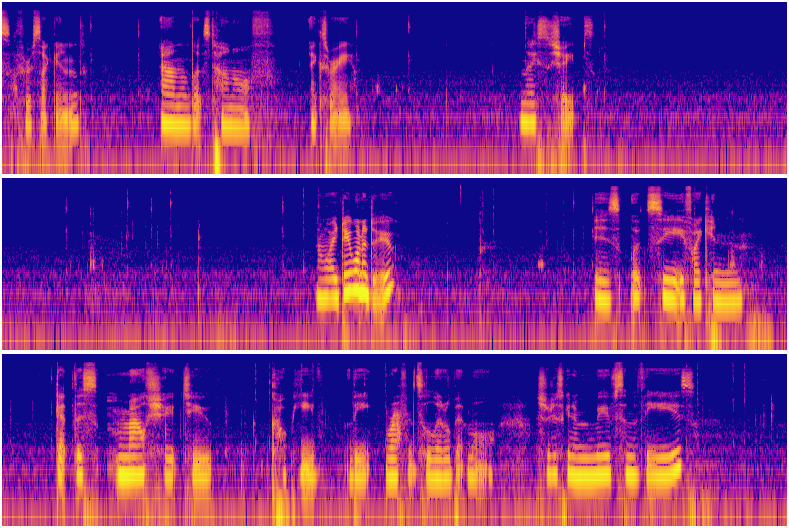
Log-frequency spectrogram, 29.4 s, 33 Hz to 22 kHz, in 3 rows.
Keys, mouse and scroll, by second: 0.2-0.5 scroll up 3, 0.5 a, 0.8 a, 1.1 middle click, 2.6 click, 3.3 middle click, 4.7-5.1 scroll down 4, 5.1 middle click, 7.0 scroll up 1, 7.5 middle click, 10.9-11.4 scroll up 3, 11.4 shift+middle click, 11.9 middle click, 13.6 right click.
